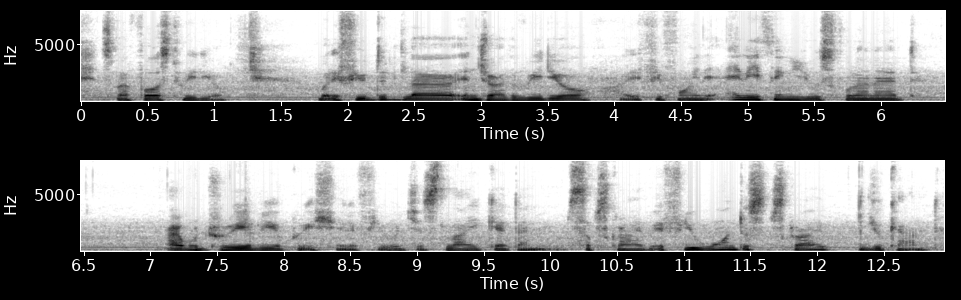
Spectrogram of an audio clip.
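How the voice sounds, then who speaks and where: At a moderate pace, this speaker talks with a non-native accent and fairly even intonation. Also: man, medium pitch for a man. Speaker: tech reviewer. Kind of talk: casual tech review. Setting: home bedroom, at night. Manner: informal, slightly halting.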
